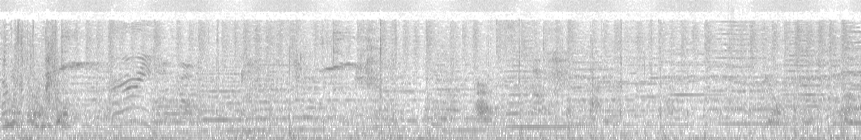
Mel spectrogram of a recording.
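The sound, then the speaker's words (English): Vicious dogs bark and snarl in a frantic attack, with sharp crashes and thuds mixed into a loud, dense wall of continuous background sound. “God, these dogs are vicious.”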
